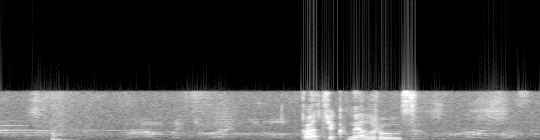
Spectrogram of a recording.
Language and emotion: Russian, neutral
